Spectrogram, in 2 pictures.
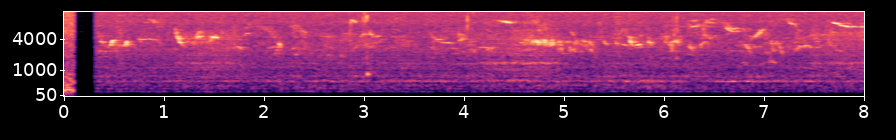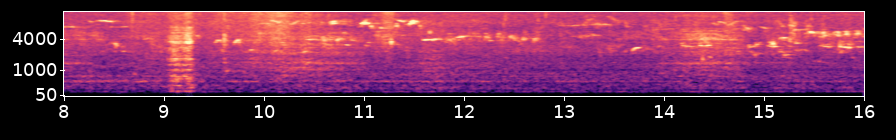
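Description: Faint outdoor ambience with scattered short, distant bird chirps and calls, and one brief soft knock about nine seconds in.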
